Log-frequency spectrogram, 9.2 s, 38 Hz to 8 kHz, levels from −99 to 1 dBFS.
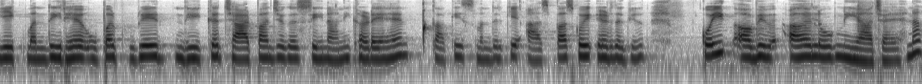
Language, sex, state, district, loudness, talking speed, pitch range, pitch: Hindi, female, Maharashtra, Chandrapur, -17 LUFS, 210 wpm, 195-215 Hz, 205 Hz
